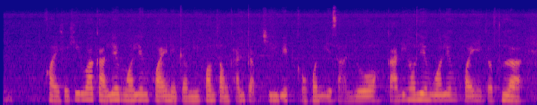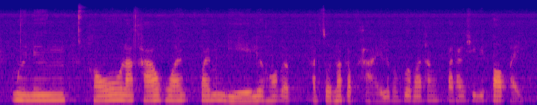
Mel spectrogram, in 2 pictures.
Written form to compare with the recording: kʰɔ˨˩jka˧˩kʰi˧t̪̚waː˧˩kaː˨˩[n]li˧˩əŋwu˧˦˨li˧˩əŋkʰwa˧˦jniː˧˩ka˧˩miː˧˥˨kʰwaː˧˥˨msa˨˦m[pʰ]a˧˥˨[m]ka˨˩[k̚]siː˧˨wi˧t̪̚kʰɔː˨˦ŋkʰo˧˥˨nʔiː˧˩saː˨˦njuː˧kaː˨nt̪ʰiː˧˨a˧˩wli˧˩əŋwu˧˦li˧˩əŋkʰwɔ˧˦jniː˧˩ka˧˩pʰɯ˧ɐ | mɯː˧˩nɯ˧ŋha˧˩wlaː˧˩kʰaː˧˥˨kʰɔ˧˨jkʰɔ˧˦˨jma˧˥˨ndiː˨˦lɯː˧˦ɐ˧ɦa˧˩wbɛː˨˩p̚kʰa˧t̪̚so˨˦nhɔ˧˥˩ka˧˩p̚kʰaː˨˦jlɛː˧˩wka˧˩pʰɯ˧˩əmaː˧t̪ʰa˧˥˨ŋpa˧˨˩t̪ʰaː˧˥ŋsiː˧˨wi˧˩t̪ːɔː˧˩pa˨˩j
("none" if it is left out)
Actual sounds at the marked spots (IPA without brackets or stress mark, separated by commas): n, kʰ, n, p̚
